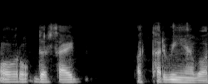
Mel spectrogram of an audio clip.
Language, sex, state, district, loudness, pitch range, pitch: Hindi, male, Uttarakhand, Uttarkashi, -19 LUFS, 105-115 Hz, 115 Hz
